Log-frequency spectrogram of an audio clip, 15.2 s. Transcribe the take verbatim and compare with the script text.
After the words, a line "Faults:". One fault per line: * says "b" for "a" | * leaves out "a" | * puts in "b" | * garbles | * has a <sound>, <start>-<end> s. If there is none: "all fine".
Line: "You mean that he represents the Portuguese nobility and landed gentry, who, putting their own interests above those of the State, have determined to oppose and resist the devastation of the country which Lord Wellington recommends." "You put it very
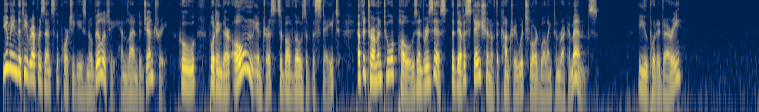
"You mean that he represents the Portuguese nobility and landed gentry, who, putting their own interests above those of the State, have determined to oppose and resist the devastation of the country which Lord Wellington recommends." "You put it very
Faults:
all fine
